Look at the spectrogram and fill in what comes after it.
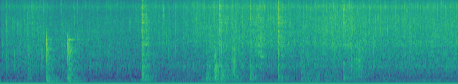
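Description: Freshly added chopped tomatoes sizzling in hot oil with fried onions in a metal kadhai (Indian wok) as they are stirred. A steady frying hiss, with several sharp scrapes and knocks of the stirring utensil against the pan.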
